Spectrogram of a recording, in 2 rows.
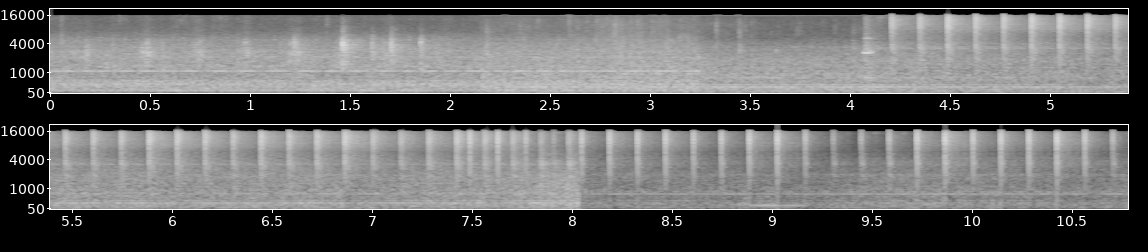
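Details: Rapid sharp clicking pulses, about 210 a minute, over a device hum: an Nd:YAG laser firing during tattoo removal.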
